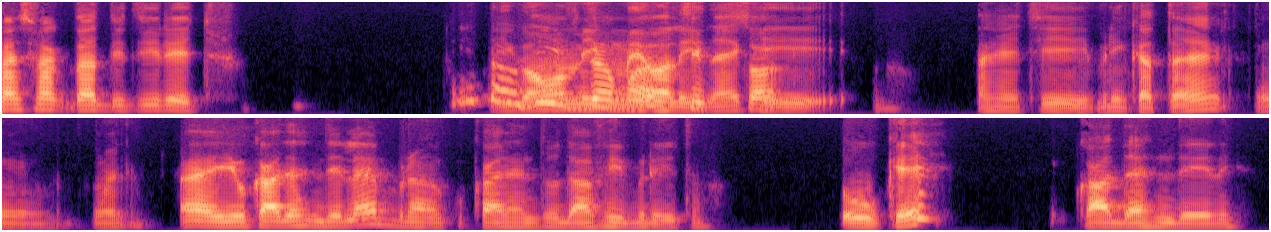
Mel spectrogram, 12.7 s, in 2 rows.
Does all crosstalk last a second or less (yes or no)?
no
